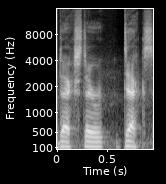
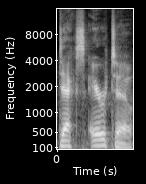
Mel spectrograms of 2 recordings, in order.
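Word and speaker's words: Dexerto: out she was hurt Dexter decks why do I keep saying it wrong Dex air toe it's such a dumb word don't name it dexarto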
